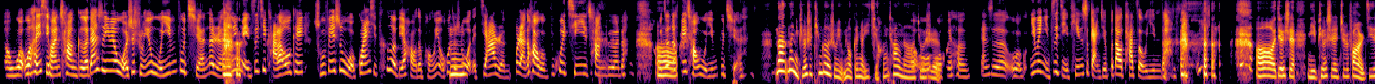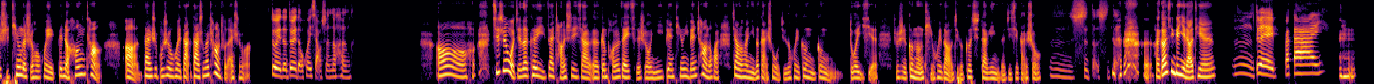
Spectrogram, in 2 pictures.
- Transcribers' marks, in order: laugh; other background noise; laughing while speaking: "不然的话，我不会轻易唱歌的。我真的非常五音不全"; laugh; laughing while speaking: "哦"; laugh; laughing while speaking: "哦，就是"; chuckle; laughing while speaking: "嗯，很高兴跟你聊天"; joyful: "拜拜"; laugh
- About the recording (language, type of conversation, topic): Chinese, podcast, 有没有那么一首歌，一听就把你带回过去？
